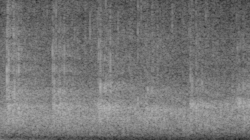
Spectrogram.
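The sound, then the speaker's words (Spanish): A church audience claps for the Lord after a sermon, a steady, dense wash of applause that holds at an even level throughout, with no voices standing out above it. “Yo quiero que le demos un fuerte aplauso al Señor por esta enseñanza por esta enseñanza.”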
